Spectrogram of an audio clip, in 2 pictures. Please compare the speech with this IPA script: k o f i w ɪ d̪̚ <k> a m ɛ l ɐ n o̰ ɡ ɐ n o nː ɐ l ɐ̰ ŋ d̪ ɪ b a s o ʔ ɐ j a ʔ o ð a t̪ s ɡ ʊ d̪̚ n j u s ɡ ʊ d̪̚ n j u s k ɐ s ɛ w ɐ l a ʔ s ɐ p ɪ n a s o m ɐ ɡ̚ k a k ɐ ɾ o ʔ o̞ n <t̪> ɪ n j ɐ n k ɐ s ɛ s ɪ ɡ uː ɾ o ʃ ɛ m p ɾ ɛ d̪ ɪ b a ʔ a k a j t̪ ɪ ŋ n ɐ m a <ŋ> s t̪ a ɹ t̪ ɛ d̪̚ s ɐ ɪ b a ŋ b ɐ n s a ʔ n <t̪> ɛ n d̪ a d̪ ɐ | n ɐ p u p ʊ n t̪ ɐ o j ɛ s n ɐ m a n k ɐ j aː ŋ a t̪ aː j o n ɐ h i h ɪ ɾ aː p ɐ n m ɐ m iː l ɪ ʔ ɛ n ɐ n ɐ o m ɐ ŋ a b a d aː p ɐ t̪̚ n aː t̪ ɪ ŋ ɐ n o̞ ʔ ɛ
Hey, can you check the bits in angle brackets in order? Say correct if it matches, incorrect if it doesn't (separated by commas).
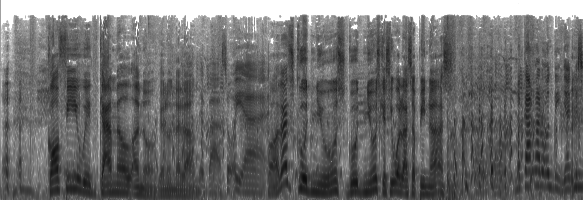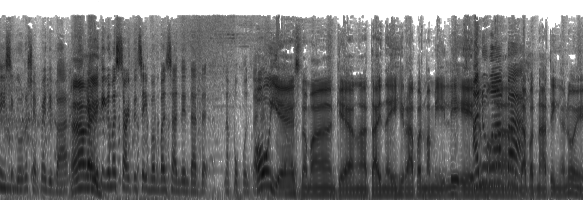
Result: correct, incorrect, incorrect, incorrect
